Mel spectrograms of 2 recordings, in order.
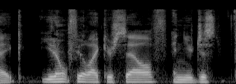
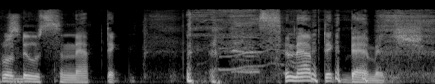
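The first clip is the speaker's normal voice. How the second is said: campy supervillain voice, swooping and theatrical; 2 semitones higher than usual. Asked by the other speaker to say synaptic damage again, in Dr. Evil voice. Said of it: "say synaptic damage again in like Dr. Evil's voice".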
